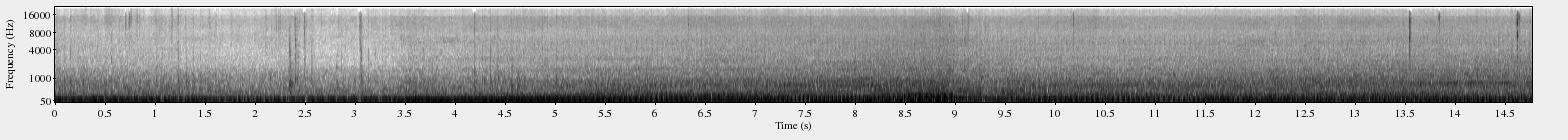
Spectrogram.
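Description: A 1977 MGB with a small vacuum leak drives over a bumpy beach, its engine a loud, steady low drone from inside the car, rising briefly mid-run before settling back, with occasional knocks from the rough ground.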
